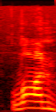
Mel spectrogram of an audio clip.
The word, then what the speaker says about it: ln: my initials it's the laun button if we pronounce it along like as in lawn like you mow the lawn so it's Ln and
